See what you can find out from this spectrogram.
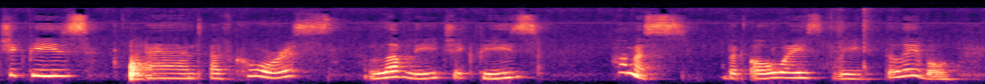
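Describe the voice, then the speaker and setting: Speaking with a Dutch accent, a woman has a dark, mellow tone and ordinary pitch variation. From Netherlands. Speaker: vlogger. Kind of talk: casual show-and-tell vlog.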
